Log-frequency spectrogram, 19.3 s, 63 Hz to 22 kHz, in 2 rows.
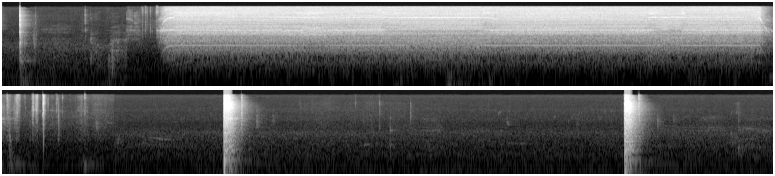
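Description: An electric hot-air blower runs steadily for about seven seconds with a faint fixed whine, warming the pistol's CO2 to raise its shot velocity. About five seconds after it stops, a CO2 air pistol fires two sharp single shots about five seconds apart.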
